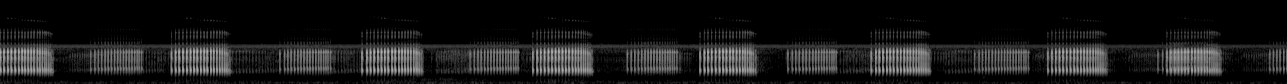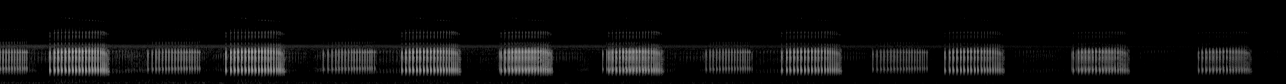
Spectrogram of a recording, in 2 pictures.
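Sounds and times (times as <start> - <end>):
several African common toads croaking: 0.0 - 25.7.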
